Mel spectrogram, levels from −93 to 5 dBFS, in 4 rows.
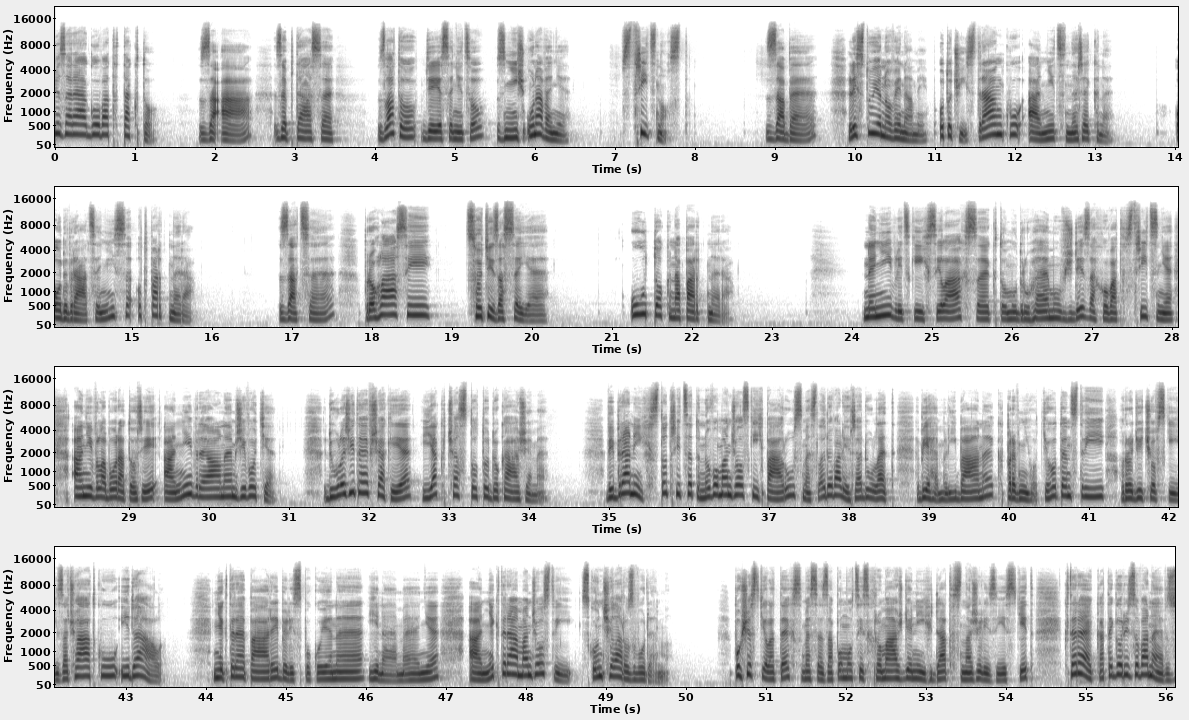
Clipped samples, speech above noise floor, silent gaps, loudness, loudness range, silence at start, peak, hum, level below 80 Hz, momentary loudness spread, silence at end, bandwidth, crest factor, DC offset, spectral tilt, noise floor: under 0.1%; 52 dB; none; -20 LUFS; 4 LU; 0 s; 0 dBFS; none; -66 dBFS; 9 LU; 0 s; 14.5 kHz; 20 dB; under 0.1%; -4.5 dB/octave; -72 dBFS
